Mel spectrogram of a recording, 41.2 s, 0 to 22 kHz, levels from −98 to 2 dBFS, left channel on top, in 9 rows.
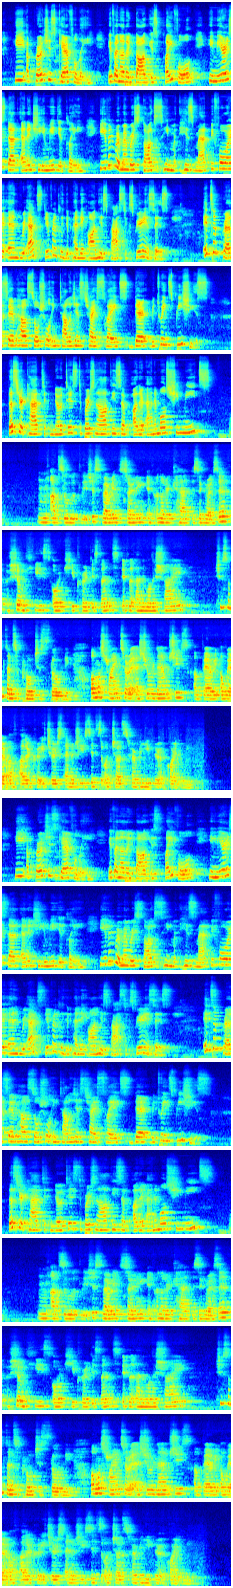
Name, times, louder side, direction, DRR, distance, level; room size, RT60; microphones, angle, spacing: voice 1, 0.3-1.8 2.1-6.2 6.5-11.5 11.8-12.4 13.2-17.8 18.5-22.4, left 4 dB, 90° left, 7 dB, 0.9 m, -22 dB
voice 2, 23.6-31.1 31.8-40.4, left 2 dB, 60° left, -1 dB, 1.5 m, -24 dB
12.0 x 5.2 x 3.3 m, 0.71 s
head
